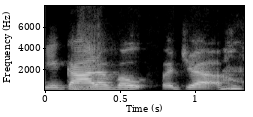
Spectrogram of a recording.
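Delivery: put-on thick Boston accent. Recalling canvassing for Joe Kennedy, in a thick Boston accent. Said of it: "got my thickest Boston accent and I said".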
